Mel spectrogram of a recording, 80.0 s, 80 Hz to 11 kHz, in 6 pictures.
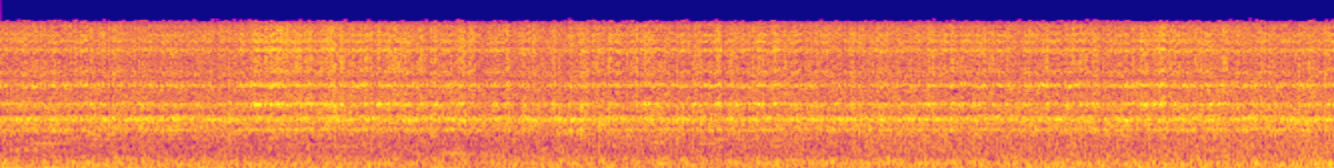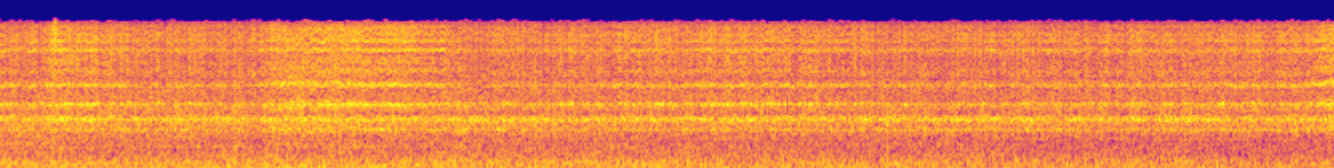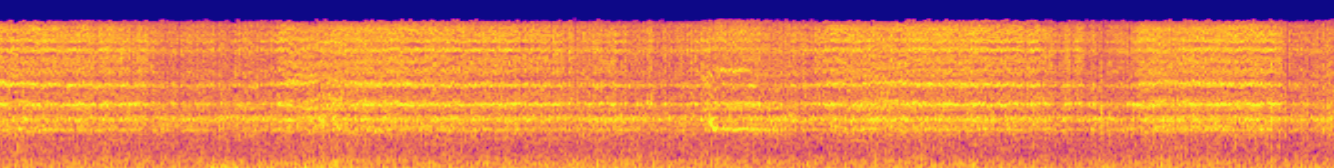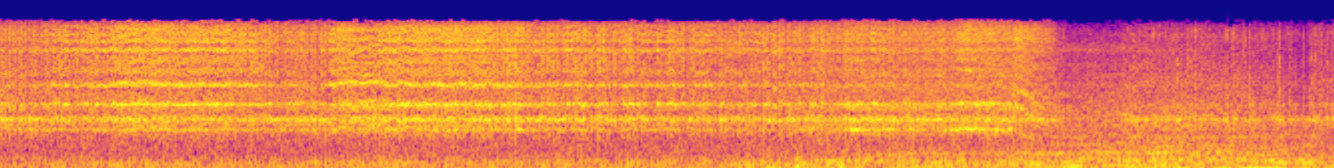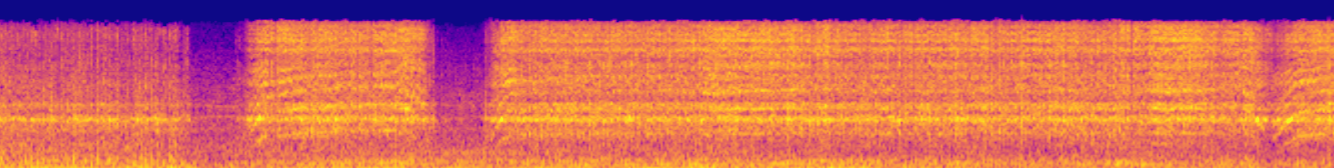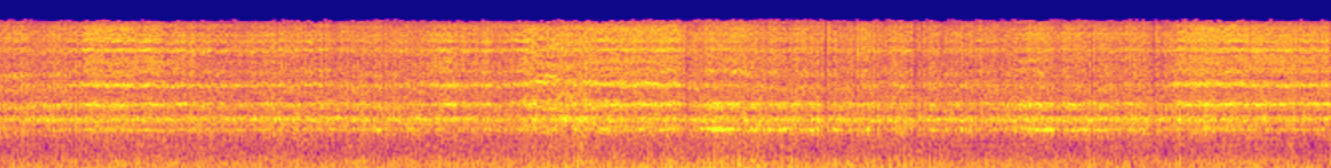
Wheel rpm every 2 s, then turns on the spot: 200, 200, 200, 200, 200, 200, 200, 200, 200, 200, 200, 200, 200, 200, 200, 200, 200, 200, 200, 200, 200, 200, 200, 200, 200, 50, 30, 40, 140, 130, 180, 180, 180, 180, 200, 200, 200, 200, 200, 200.
50-54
